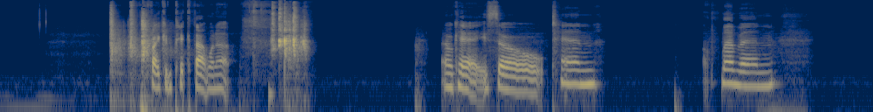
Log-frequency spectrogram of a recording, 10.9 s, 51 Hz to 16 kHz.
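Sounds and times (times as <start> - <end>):
several dice rolling on a table: 1.4 - 2.2, 3.4 - 3.9
speech: 1.9 - 3.4, 5.6 - 7.6, 8.8 - 9.8.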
